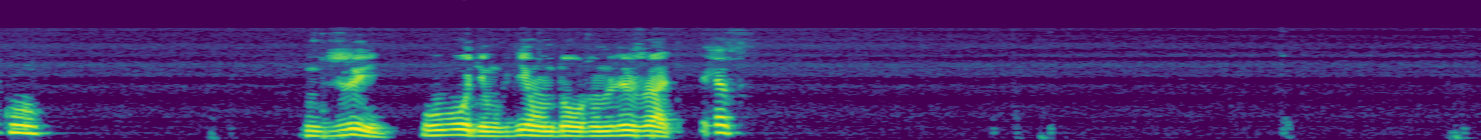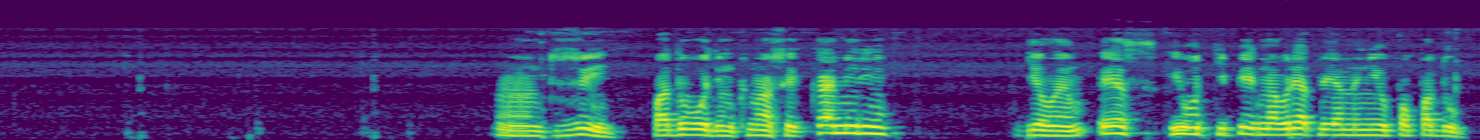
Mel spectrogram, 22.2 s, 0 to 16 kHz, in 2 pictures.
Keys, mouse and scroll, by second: 2.6 g, 4.9 s, 8.1-9.9 middle drag, 11.1-12.2 shift+middle drag, 15.4 g, 18.9 s, 21.1-22.2 middle drag.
